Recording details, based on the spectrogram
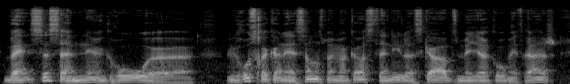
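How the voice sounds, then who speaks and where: In a low-pitched, somewhat bright voice at normal speed, a Québécois-accented animation teacher gives relaxed answers in an interview, frequently pausing to find words and repeating them.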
